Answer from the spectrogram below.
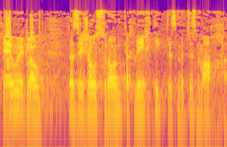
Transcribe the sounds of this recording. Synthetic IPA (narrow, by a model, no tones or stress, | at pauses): tɛwɪɡlɔʊbd̥ɑsɪʃɔʊsəɾɔɾn̩t̪ləχʋɪχtɪɡ̥̚d̥ɑsməd̥ɑsmɑχːə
